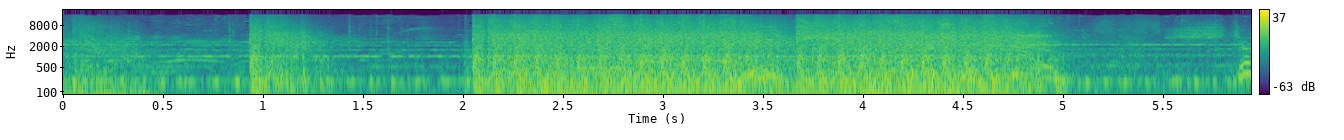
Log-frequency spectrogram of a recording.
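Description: Rapid automatic gunfire in the video game Postal III, loud and close, in long sustained bursts broken by short pauses, with a voice faintly underneath.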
